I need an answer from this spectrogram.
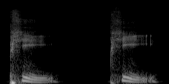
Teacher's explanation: the air in your mouth and then release it B but with P there is much more air pressure built up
